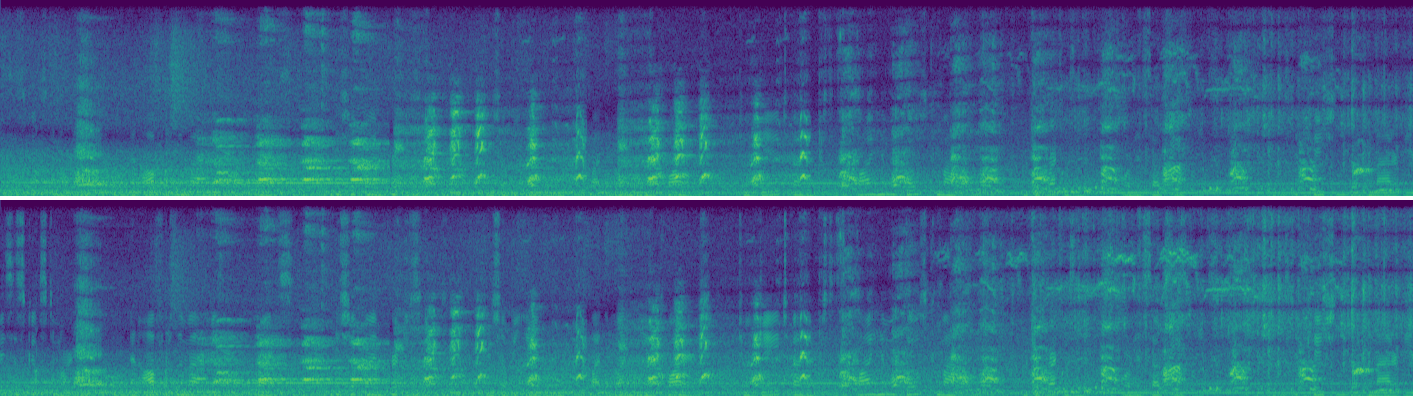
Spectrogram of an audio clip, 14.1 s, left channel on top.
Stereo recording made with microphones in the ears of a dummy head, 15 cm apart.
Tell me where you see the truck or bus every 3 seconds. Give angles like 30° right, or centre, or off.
30° left, 10° right, 30° right, 40° right, 50° right.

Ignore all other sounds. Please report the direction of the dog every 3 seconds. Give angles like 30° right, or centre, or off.
centre, 10° left, centre, 10° right, 20° right.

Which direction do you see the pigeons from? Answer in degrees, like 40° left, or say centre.
50° right.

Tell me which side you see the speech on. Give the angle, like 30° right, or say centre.
70° right.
